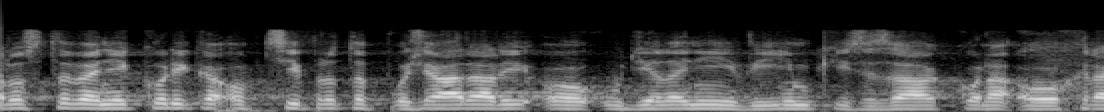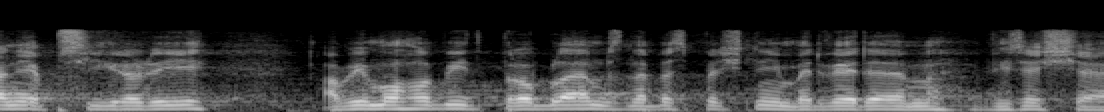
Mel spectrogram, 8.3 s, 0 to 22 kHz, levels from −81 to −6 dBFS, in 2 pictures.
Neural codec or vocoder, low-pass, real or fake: vocoder, 24 kHz, 100 mel bands, Vocos; 7.2 kHz; fake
